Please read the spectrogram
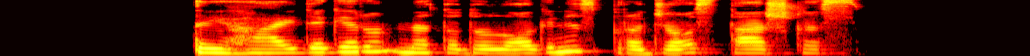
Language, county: Lithuanian, Kaunas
